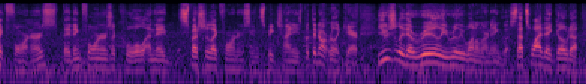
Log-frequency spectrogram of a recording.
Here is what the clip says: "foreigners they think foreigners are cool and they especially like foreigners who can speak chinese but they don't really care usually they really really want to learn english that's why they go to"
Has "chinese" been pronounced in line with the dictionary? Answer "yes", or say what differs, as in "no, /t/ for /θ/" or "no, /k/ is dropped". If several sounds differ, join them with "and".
yes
